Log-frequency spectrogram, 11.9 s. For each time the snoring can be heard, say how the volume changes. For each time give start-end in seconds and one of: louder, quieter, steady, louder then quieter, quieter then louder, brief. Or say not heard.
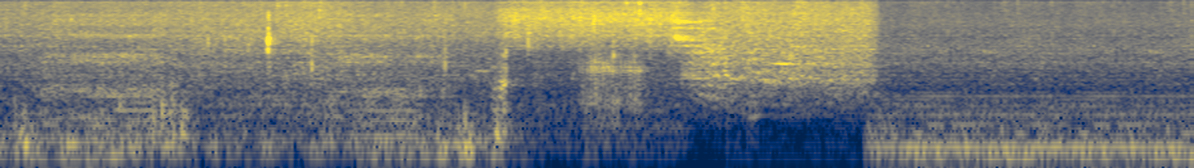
0.2-7.7 steady.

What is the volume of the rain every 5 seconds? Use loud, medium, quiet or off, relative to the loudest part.
loud, loud, medium.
